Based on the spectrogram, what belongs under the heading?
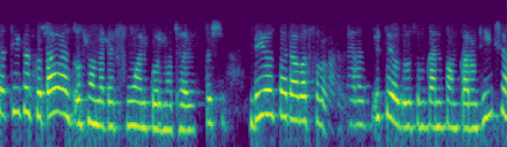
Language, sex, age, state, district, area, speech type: Kashmiri, female, 18-30, Jammu and Kashmir, Bandipora, rural, conversation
